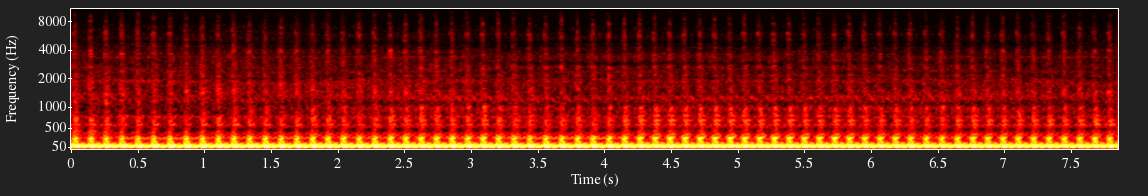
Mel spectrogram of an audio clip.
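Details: 1982 Honda Magna V45 VF750C after an oil change, choke zip-tied open: very loud, deep, even thumping idle about three pulses a second, raw unsilenced bark because no muffler is fitted.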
